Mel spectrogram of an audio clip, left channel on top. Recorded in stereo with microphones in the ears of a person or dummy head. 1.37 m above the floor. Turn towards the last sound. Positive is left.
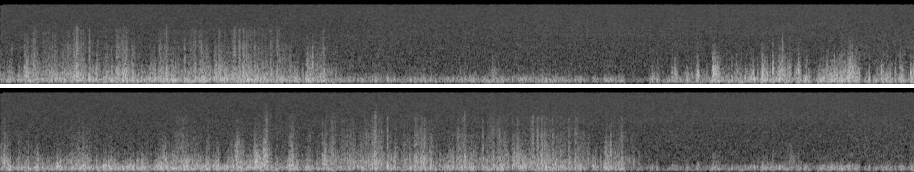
No sound to turn to.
